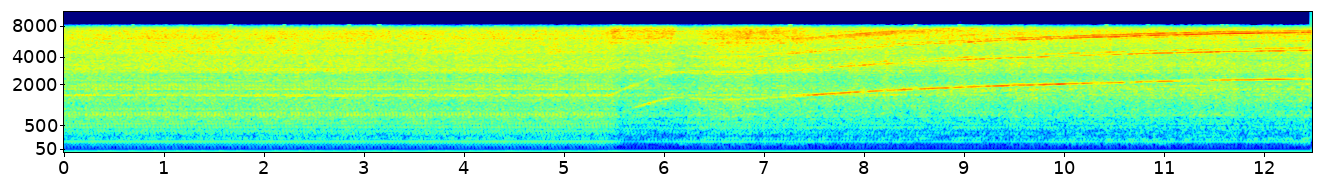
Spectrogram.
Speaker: let's see what it's doing now so right there it's doing about 5,500 RPM and that's kind of as fast as I wanted to go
